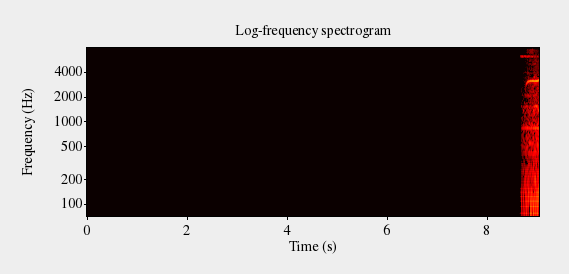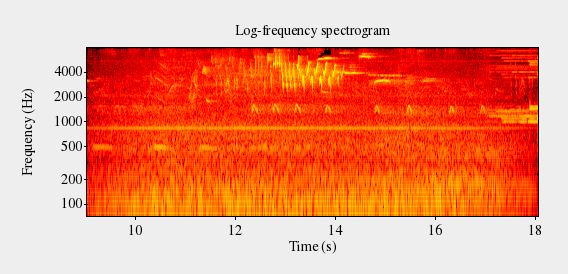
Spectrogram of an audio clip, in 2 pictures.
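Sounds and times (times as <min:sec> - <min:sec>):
faint steady tone: 0:08.7 - 0:18.0
bird trilling high notes: 0:08.8 - 0:18.0.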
